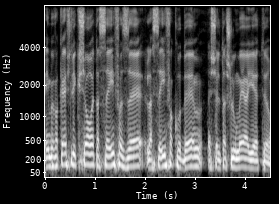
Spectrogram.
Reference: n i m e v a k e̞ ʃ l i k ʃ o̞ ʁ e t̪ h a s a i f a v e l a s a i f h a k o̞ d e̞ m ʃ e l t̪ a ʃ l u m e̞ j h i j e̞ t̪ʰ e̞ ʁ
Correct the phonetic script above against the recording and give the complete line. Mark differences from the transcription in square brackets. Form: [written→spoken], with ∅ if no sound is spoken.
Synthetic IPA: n i m e v a k e̞ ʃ l i k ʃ o̞ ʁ e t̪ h a s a i f a [v→z] e l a s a i f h a k o̞ d e̞ m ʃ e l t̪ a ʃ l u m e̞ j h [i→a] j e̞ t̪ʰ e̞ ʁ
